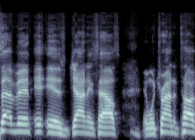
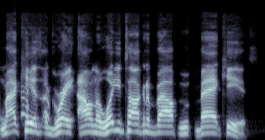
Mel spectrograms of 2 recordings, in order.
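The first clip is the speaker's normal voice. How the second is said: ordinary talk, nothing marked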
